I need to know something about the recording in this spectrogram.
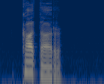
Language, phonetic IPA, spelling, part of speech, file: Polish, [ˈkatar], Katar, proper noun, Pl-Katar.ogg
